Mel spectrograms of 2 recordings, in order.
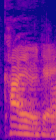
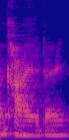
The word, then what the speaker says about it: Kayode: So, it's pronounced K. Ka day. Okay. Kyod. Yeah. Some people call him Kai for sure, but I prefer Kaio day cuz Yeah, that's his name.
